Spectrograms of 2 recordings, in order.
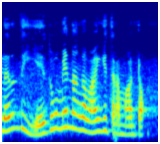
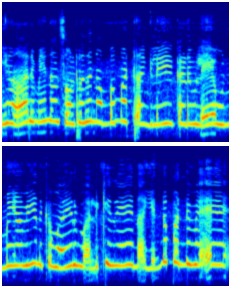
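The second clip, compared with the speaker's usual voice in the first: wailing; 7 semitones higher than usual. Acted. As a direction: cry out that nobody believes you. Child wails nobody believes her. (யாரும் நம்பாததால் உயர்ந்த குரலில் அழுது புலம்புதல்)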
